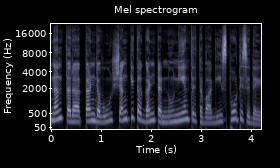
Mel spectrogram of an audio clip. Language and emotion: Kannada, neutral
